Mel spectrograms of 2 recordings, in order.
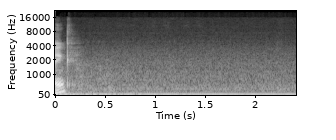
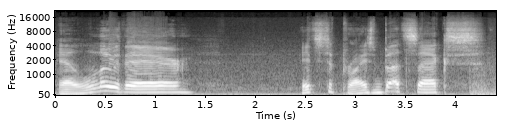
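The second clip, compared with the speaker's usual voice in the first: hammed-up greeting; much slower than usual. Commentator jokes about a Panther shot from behind, slow hammed-up greeting. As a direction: stretch each word out like a cheeky punchline.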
